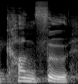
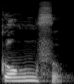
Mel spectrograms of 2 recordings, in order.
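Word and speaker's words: 功夫: It's actually gongfu, okay? Gong not Kung. Uh the gong is pronounced in the first tone so that's that high level tone gong and then fu is a neutral tone, okay?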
